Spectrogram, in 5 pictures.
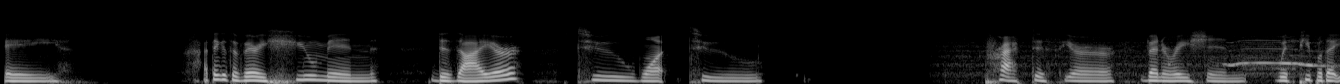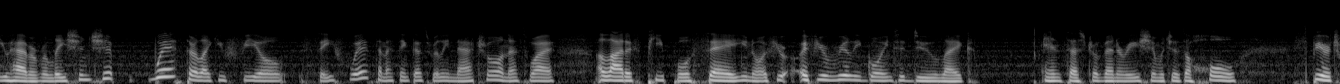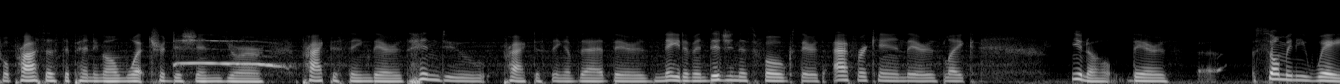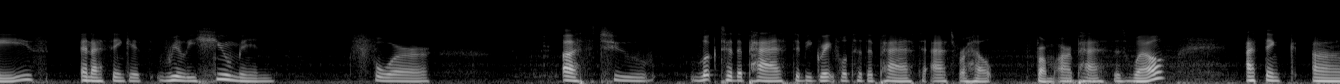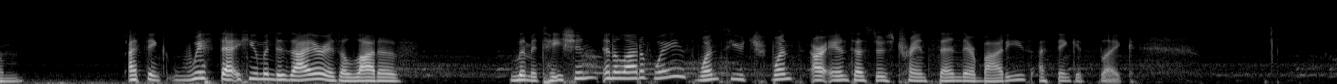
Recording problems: muffled; very; fading above 3 kHz
animal sounds; loud; throughout; 10 dB below the speech

